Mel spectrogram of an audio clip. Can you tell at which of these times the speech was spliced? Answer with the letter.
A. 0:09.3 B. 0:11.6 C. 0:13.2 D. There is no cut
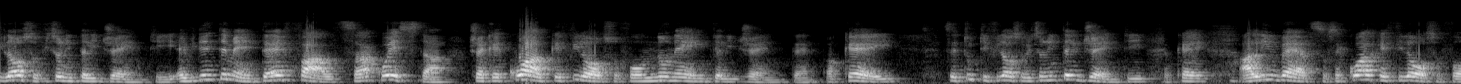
B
